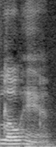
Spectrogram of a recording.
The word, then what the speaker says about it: Lohan: It's Lohan, just like Lindsay.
